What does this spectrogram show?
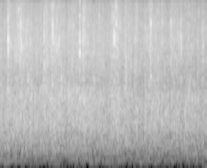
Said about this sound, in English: Would y'all give my dad a hand clap? He was just a, a good man.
